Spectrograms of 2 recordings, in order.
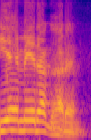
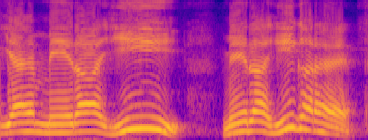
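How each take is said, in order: First: Said in the usual way. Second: Slow down and hit the word "ही" each time; stress on ही. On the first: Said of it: "लेकिन हम यहाँ कह रहे हैं". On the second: Shown as a demonstration. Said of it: "ये जो ही शब्द है ये निपात शब्द है".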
